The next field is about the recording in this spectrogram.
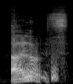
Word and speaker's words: HAL: Et donc pour ça, nous, on a, beaucoup entendu euh, parler de l'archive ouverte pluridisciplinaire HAL ou HAL. honnêtement, je ne sais jamais trop comment le prononcer, donc peut-être que vous pourrez... – HAL, c'est bien. – HAL, eh ben, c'est parfait.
